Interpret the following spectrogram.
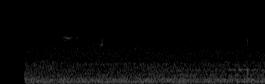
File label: voice message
